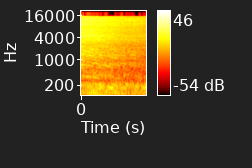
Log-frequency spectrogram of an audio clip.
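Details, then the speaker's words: Third-gen Camaro small-block Chevy V8 revved after timing set to about eight degrees: deep even rev with steady low rumble, no misses or rattles, much better than before; healthy revving after timing fix. "oh yeah much much better all right so uh it seems to run pretty good"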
